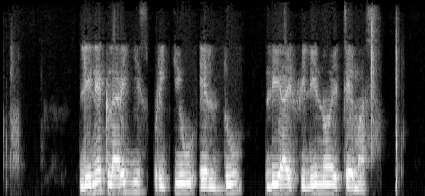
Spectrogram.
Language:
Esperanto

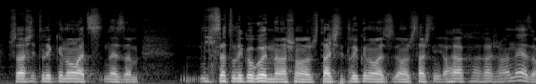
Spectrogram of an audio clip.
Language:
Croatian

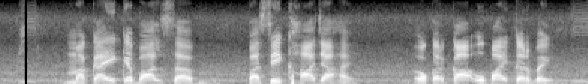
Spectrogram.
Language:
Magahi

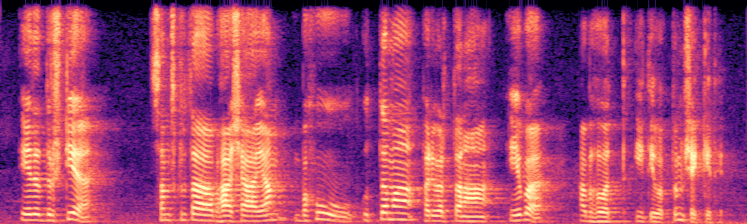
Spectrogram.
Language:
Sanskrit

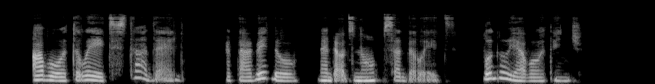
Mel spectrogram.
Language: Latvian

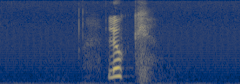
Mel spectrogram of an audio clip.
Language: Norwegian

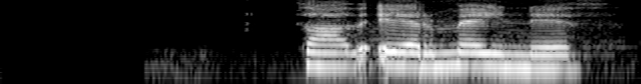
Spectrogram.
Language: Icelandic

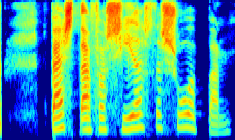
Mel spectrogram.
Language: Icelandic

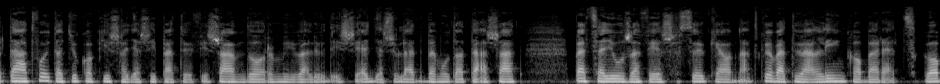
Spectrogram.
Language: Hungarian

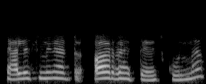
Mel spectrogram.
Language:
Maithili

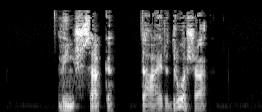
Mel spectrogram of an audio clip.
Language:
Latvian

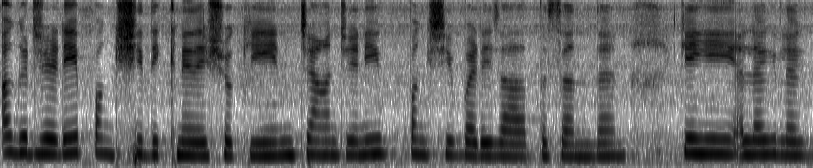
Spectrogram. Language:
Dogri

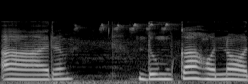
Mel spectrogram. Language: Santali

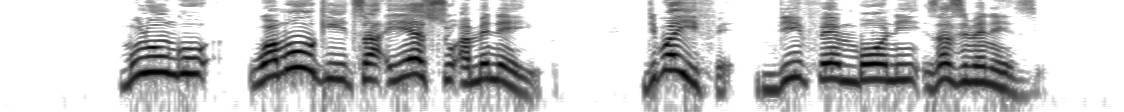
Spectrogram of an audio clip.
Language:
Nyanja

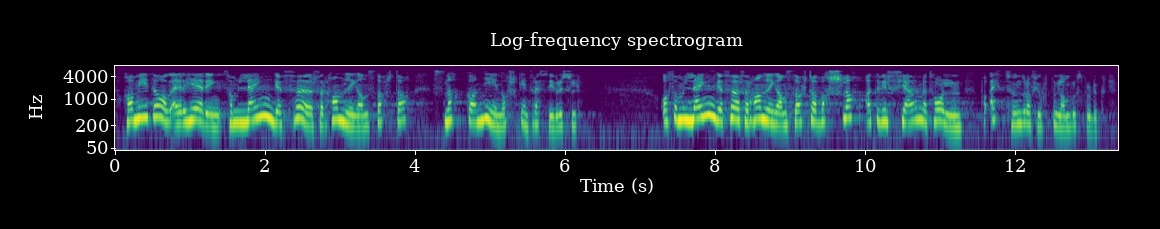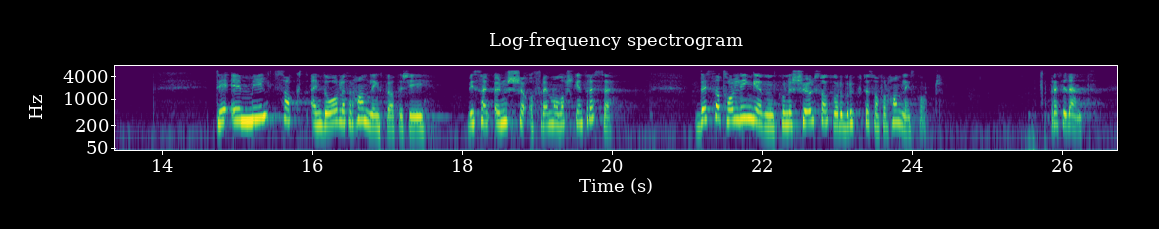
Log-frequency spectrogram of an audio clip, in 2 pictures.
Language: Norwegian Nynorsk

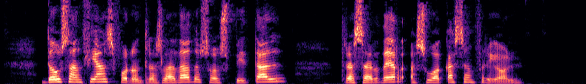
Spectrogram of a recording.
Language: Galician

